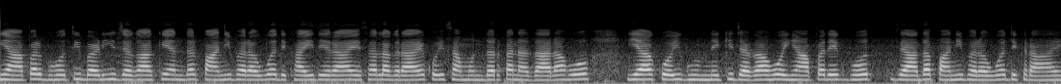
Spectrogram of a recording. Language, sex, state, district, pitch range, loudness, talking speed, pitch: Hindi, female, Chhattisgarh, Rajnandgaon, 215-230 Hz, -18 LUFS, 230 wpm, 220 Hz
